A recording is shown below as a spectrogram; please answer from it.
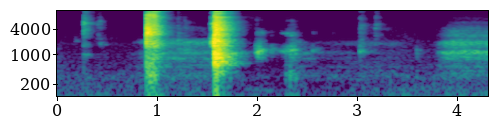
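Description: A 500 ml aluminium can of carbonated cider being opened by its ring-pull: two sharp snaps about a second in, about two-thirds of a second apart.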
